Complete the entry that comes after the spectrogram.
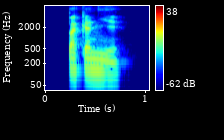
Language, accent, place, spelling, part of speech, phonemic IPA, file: French, France, Lyon, pacanier, noun, /pa.ka.nje/, LL-Q150 (fra)-pacanier.wav
- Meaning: pecan (tree)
